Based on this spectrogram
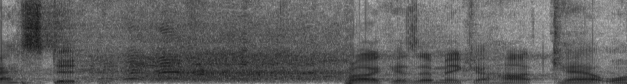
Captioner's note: audience laughs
